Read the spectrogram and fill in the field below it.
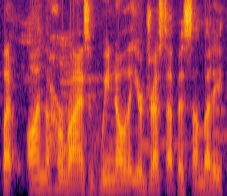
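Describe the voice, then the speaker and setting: Fast-talking, enthusiastic convention interviewer. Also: medium pitch, fairly even intonation, poor audio. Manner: enthusiastic, effusive, rambling with repeated words. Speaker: interviewer, YouTube host. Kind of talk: casual on-site convention interview. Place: busy fan convention.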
